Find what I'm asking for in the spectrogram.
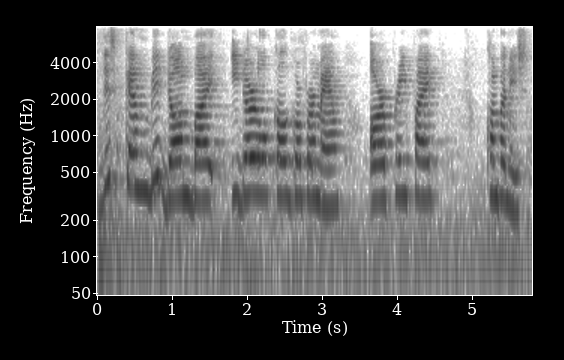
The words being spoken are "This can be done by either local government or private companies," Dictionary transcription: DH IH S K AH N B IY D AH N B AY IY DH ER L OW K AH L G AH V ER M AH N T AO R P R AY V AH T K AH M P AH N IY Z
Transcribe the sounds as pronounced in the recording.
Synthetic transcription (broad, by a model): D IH S K AH N B IY D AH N B AY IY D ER L OW K AH L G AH F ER M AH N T AO R P R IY F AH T K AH M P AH N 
